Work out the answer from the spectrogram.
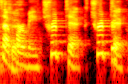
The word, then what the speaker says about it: Triptych: album number uh part three which is uh pronounce that for me triptych triptych right triptych just came out you can find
